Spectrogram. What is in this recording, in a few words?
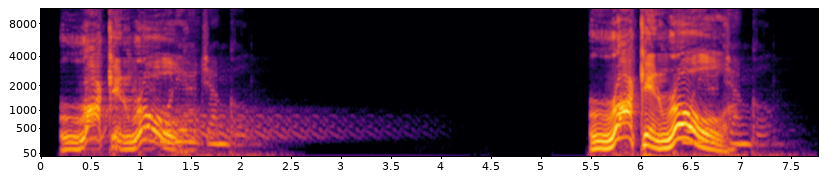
announcer saying rock n roll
